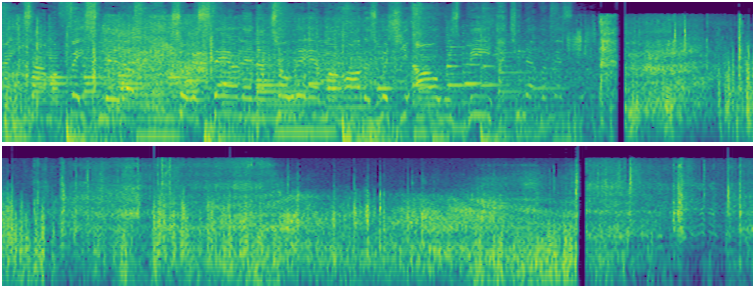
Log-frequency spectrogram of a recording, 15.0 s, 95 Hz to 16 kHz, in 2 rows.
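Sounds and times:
skateboard clacks: 0:00.0 - 0:04.2, 0:05.7 - 0:15.0
skateboard wheels rolling on asphalt: 0:00.0 - 0:15.0
wind buffeting microphone: 0:05.9 - 0:14.2.

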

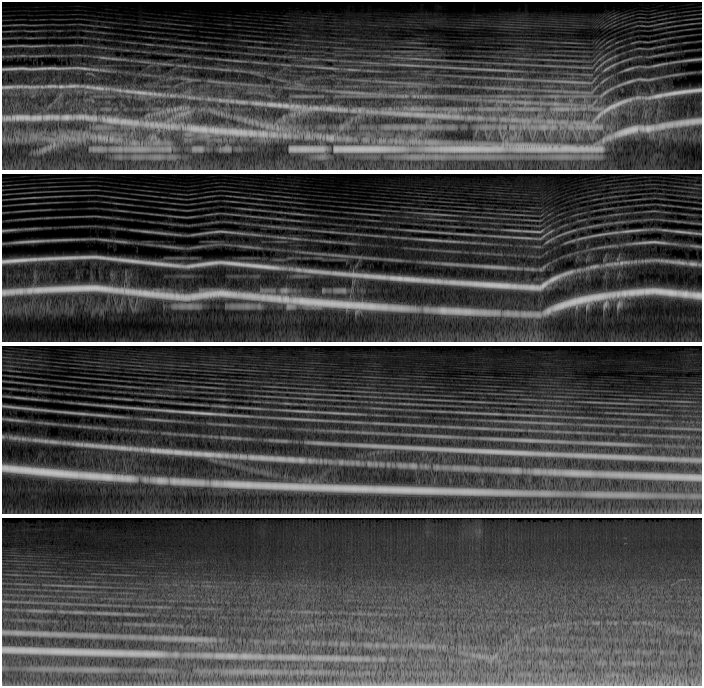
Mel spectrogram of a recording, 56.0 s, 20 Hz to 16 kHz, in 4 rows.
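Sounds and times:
fire truck siren winding: 0:00.0 - 0:56.0
sirens wailing: 0:00.0 - 0:56.0
low horn blasts: 0:01.7 - 0:04.6, 0:05.7 - 0:12.2.

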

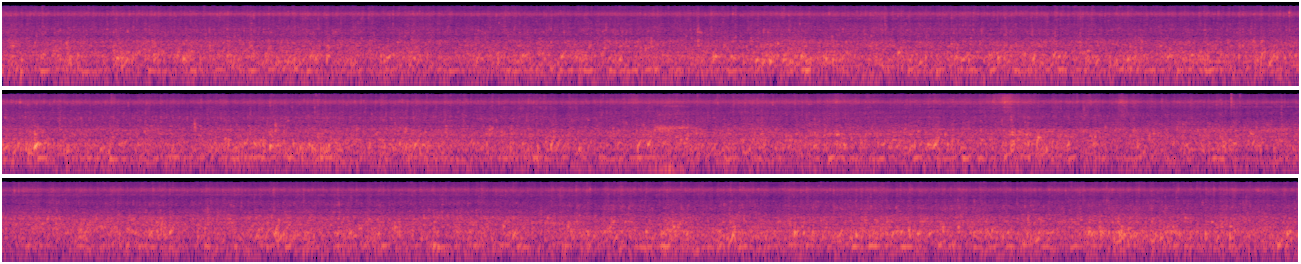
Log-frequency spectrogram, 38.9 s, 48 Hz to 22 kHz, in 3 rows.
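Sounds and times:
stream trickling over stones: 0:00.0 - 0:38.9.

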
